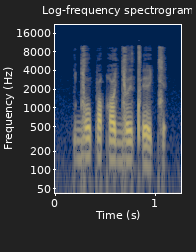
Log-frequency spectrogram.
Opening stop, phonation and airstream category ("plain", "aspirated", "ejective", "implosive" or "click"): plain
